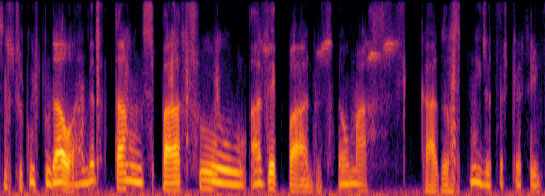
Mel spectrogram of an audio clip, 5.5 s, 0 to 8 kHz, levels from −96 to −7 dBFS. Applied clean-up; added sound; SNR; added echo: neural diffusion model UNIVERSE++.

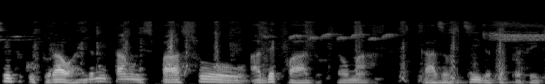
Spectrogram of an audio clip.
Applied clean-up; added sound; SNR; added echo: classical method Wiener filter.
